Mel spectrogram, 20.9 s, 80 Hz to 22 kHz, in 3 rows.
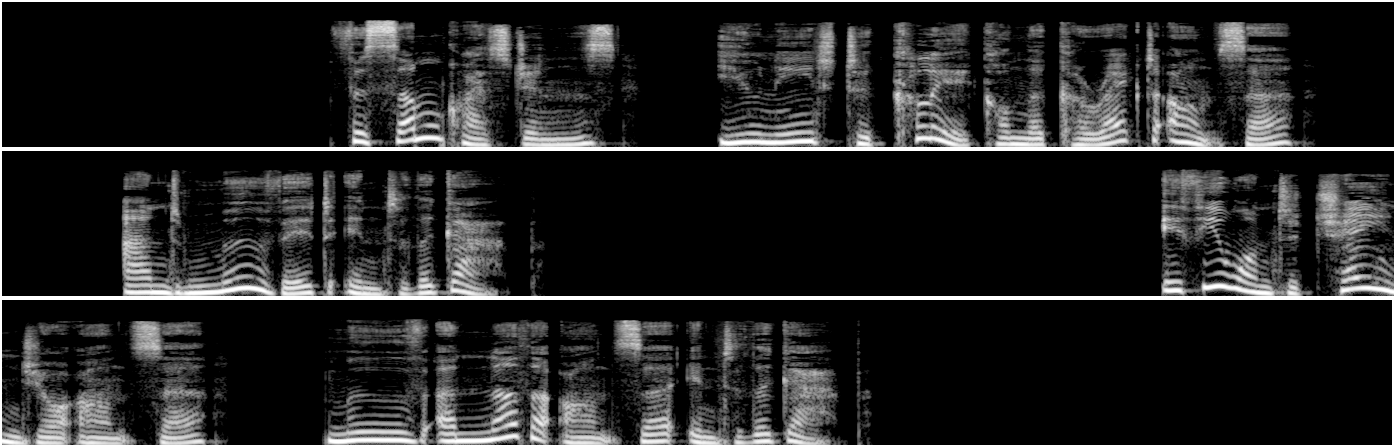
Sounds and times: Speech: 0:01.7 - 0:06.6, 0:07.6 - 0:09.7, 0:12.8 - 0:18.3.

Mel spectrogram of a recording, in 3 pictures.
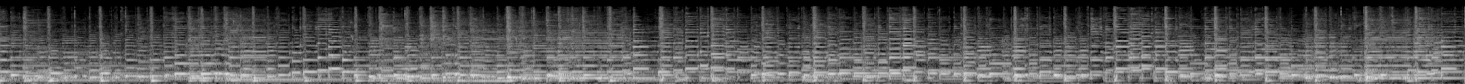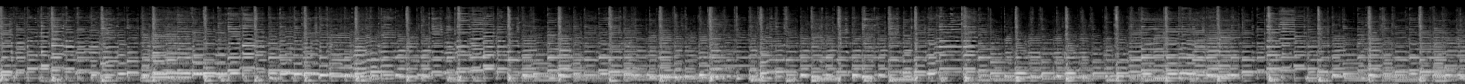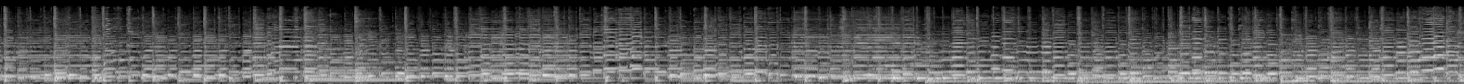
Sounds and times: Music: 0:00.0 - 0:43.9.

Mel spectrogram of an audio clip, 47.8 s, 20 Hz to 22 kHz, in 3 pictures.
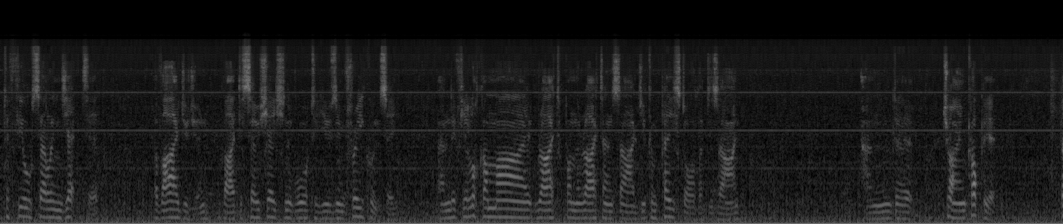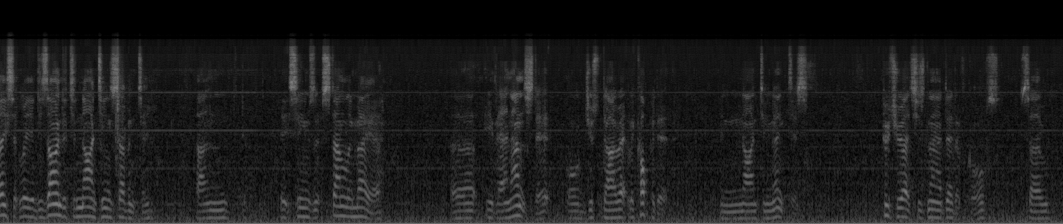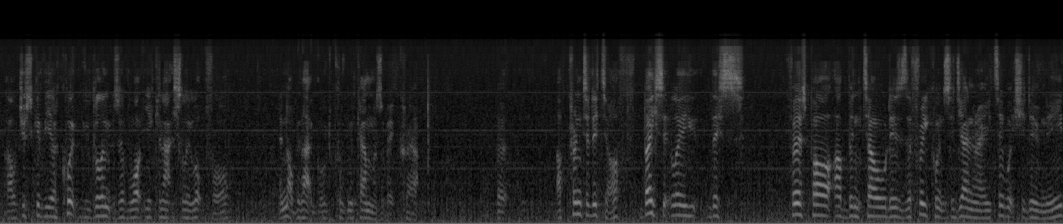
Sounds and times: Speech: 0:00.0 - 0:01.6, 0:02.3 - 0:06.0, 0:06.6 - 0:11.2, 0:12.9 - 0:15.0, 0:15.9 - 0:18.3, 0:18.9 - 0:19.4, 0:20.2 - 0:21.8, 0:22.7 - 0:26.0, 0:26.7 - 0:28.2, 0:29.2 - 0:35.4, 0:36.0 - 0:38.3, 0:39.3 - 0:39.6, 0:40.2 - 0:43.1, 0:43.7 - 0:47.8.

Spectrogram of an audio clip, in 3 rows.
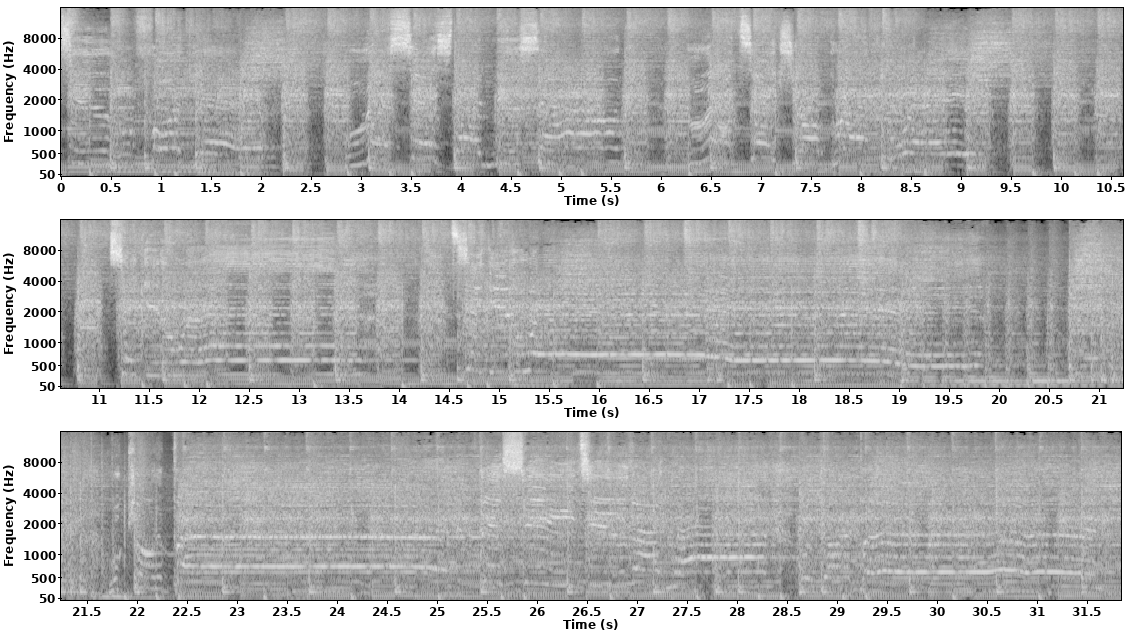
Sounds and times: Grunge: 0:00.0 - 0:31.8.

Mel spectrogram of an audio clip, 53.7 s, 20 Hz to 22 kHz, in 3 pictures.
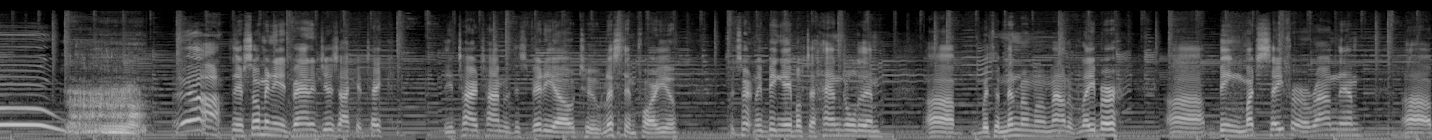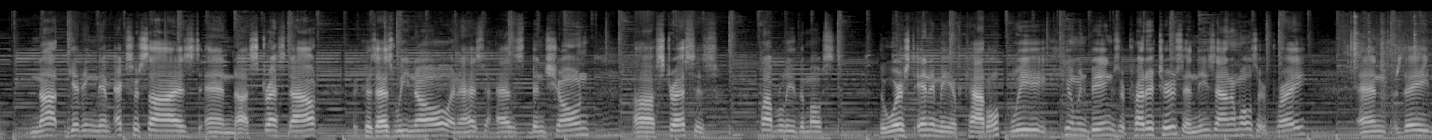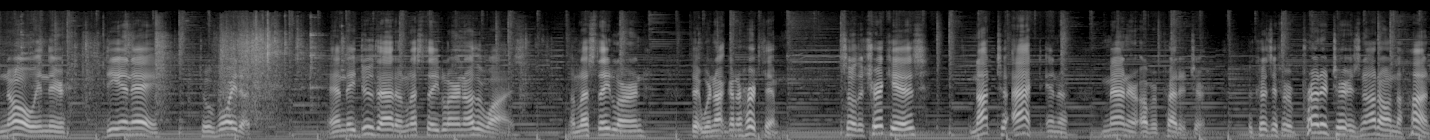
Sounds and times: Music: 0:00.0 - 0:53.6
Speech: 0:02.2 - 0:04.8, 0:05.6 - 0:08.5, 0:09.2 - 0:11.0, 0:11.6 - 0:14.0, 0:14.6 - 0:17.0, 0:17.6 - 0:26.8, 0:27.4 - 0:28.3, 0:28.9 - 0:34.3, 0:34.9 - 0:39.0, 0:39.9 - 0:42.4, 0:43.0 - 0:43.9, 0:44.5 - 0:45.6, 0:46.4 - 0:47.4, 0:48.0 - 0:53.6.

